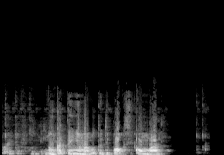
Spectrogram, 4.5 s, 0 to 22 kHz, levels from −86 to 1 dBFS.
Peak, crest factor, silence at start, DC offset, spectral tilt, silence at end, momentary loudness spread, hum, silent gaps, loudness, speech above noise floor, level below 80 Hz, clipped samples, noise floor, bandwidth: 0 dBFS; 14 dB; 0.05 s; under 0.1%; -7.5 dB/octave; 1.25 s; 20 LU; none; none; -12 LUFS; 57 dB; -54 dBFS; under 0.1%; -69 dBFS; 8.8 kHz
